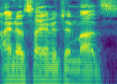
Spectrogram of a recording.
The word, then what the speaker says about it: CyanogenMod: Yeah, and I know CyanogenMod's got a much bigger.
